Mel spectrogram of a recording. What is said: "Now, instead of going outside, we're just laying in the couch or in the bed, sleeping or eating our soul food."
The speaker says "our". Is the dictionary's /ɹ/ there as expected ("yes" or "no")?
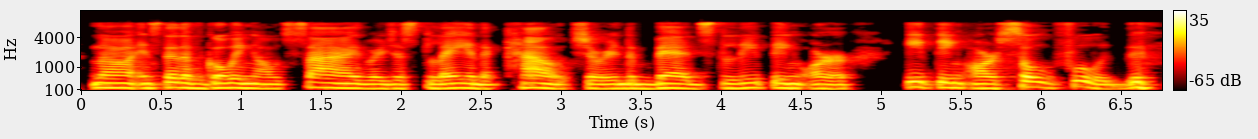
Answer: yes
